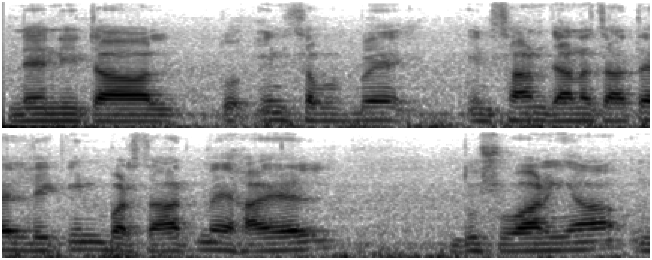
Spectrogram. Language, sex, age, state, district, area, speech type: Urdu, male, 45-60, Delhi, North East Delhi, urban, spontaneous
